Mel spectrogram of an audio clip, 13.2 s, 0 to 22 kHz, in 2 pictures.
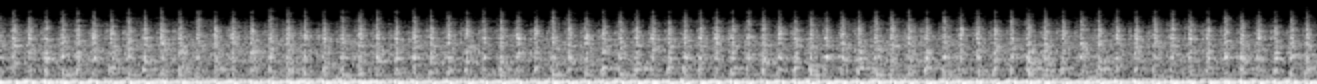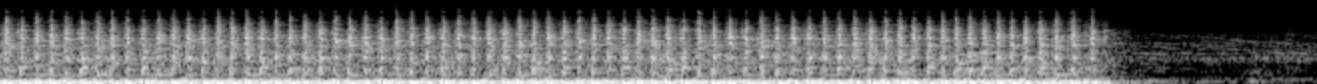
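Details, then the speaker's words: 1986 Lull 644 Highlander II telehandler, sat for many years; hard, steady knock keeping pace with idle for twelve seconds until shutdown; oil full of metal glitter, engine shot, to be pulled. "oil looks like stripper glitter oh yeah it's more sparkly than [ __ ] bass boat paint yeah she's poached so i guess in the next video we'll pull the motor out"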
